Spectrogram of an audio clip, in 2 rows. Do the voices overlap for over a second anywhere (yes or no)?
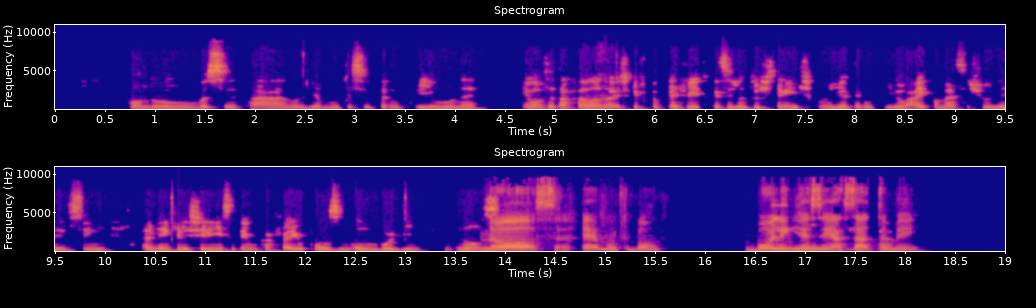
yes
